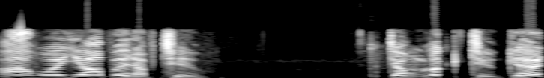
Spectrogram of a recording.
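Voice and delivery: very high, loud little street urchin voice. Voicing a street urchin kid looking up at the group: street urchin voice. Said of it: "little street urchin kind of popper voice".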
